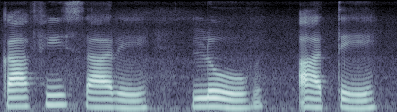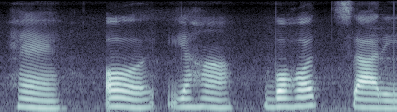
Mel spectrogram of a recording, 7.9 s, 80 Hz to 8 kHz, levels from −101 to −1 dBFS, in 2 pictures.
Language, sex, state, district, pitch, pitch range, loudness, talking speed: Hindi, female, Bihar, West Champaran, 165 Hz, 150-175 Hz, -19 LUFS, 70 wpm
